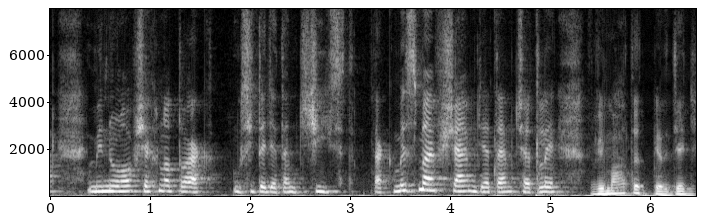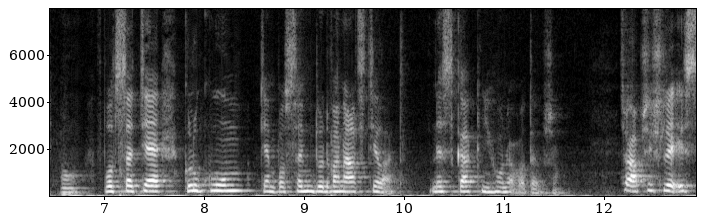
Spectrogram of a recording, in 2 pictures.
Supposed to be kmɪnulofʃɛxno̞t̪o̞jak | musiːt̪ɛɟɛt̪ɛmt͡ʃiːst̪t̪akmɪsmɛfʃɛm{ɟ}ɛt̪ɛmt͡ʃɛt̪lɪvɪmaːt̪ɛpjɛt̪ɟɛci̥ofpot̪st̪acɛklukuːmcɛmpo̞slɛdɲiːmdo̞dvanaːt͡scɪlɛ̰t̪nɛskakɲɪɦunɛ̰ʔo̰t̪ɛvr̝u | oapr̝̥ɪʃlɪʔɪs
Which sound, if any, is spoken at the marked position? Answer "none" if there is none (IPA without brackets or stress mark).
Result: ɟ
